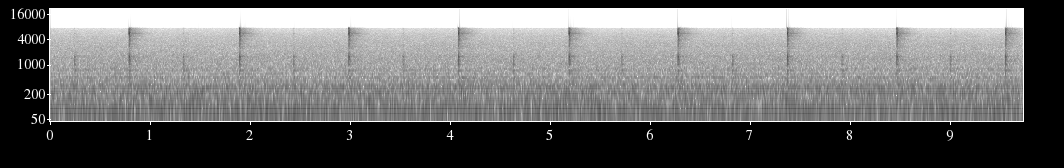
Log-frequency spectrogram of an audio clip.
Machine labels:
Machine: valve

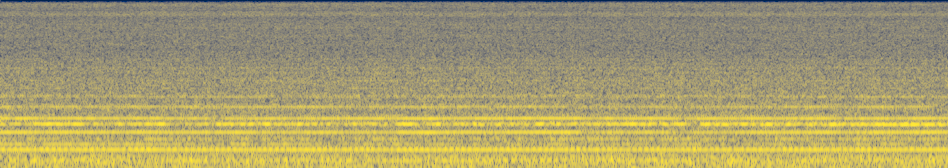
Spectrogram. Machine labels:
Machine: fan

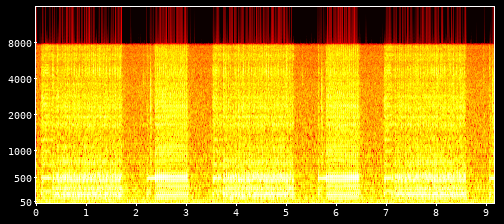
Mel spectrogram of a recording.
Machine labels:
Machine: slide rail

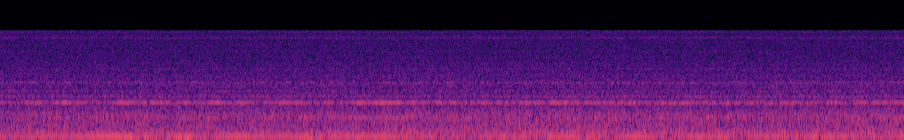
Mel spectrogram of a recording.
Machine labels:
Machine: fan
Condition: normal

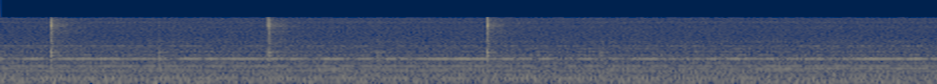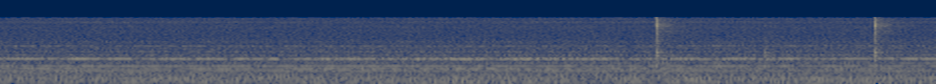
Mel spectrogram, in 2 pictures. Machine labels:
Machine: valve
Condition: normal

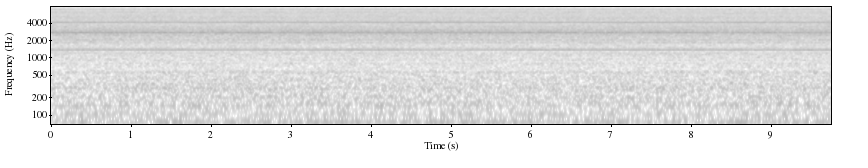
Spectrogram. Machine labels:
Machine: pump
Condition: abnormal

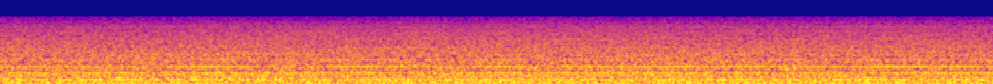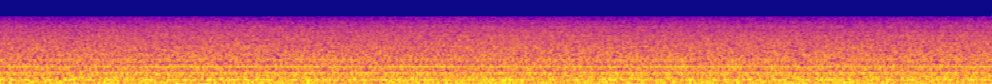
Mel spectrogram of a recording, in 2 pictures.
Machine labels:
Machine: fan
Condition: normal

